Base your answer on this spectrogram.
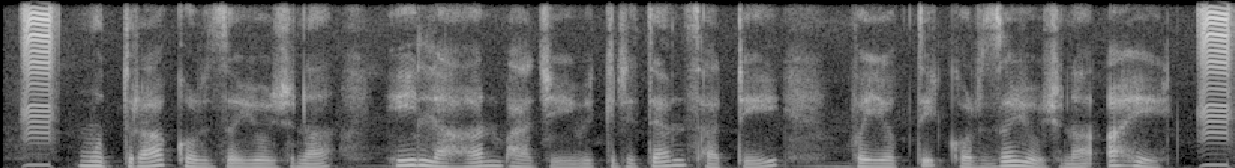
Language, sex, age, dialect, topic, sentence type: Marathi, female, 25-30, Northern Konkan, banking, statement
